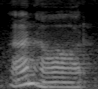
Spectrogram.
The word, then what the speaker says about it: hour: An hour. H is silent.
